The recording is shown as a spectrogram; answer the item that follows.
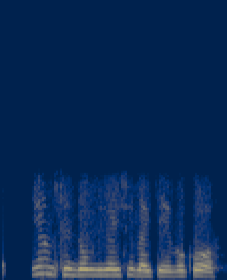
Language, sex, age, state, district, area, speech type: Manipuri, female, 18-30, Manipur, Kangpokpi, rural, conversation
